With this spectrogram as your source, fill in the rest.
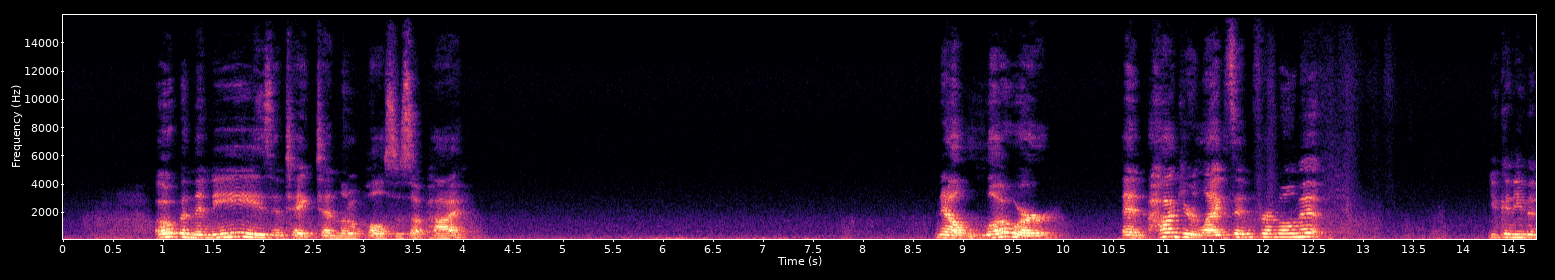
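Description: A woman speaks calmly and slowly, close to a microphone.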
